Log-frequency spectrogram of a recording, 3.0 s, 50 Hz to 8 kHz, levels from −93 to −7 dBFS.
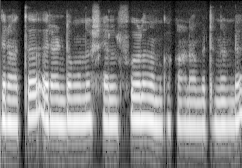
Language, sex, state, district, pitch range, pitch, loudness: Malayalam, female, Kerala, Wayanad, 190-210 Hz, 200 Hz, -16 LUFS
